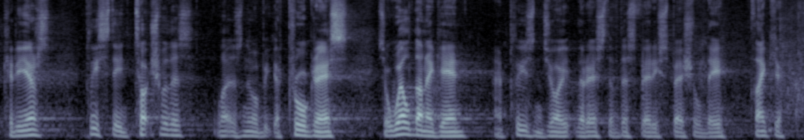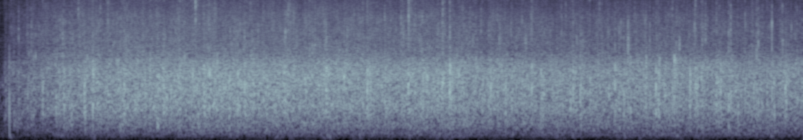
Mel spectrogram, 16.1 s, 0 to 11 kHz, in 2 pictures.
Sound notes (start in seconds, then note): 7.8 applause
